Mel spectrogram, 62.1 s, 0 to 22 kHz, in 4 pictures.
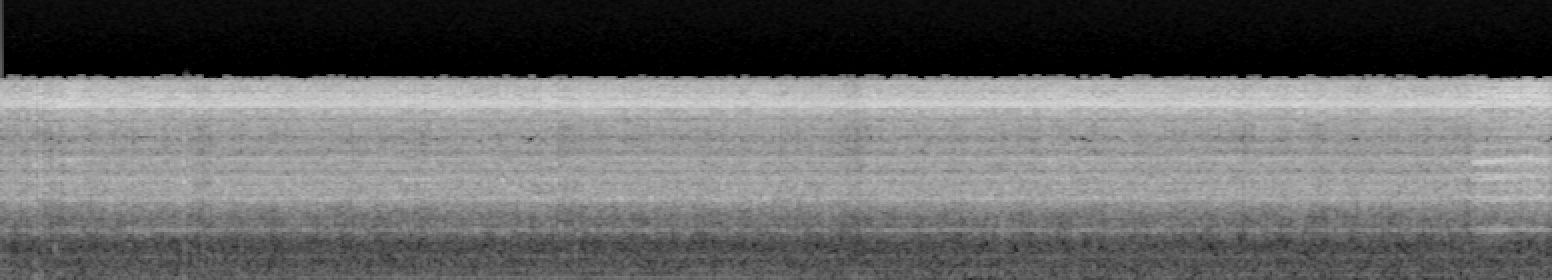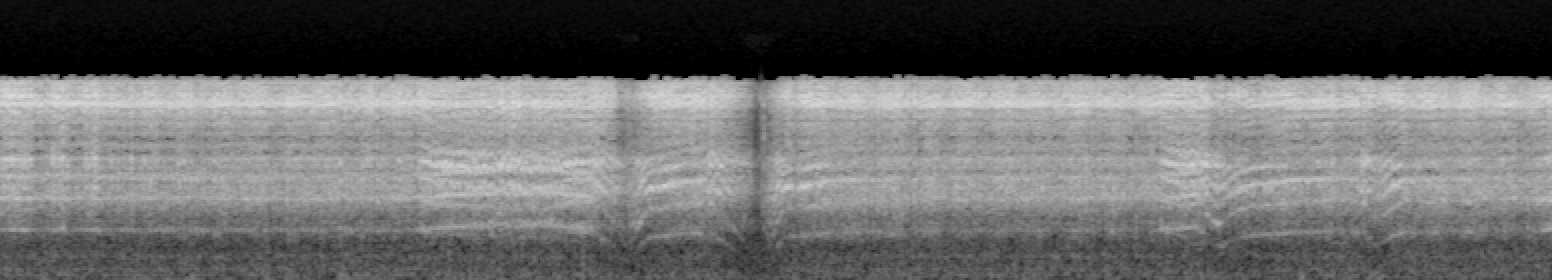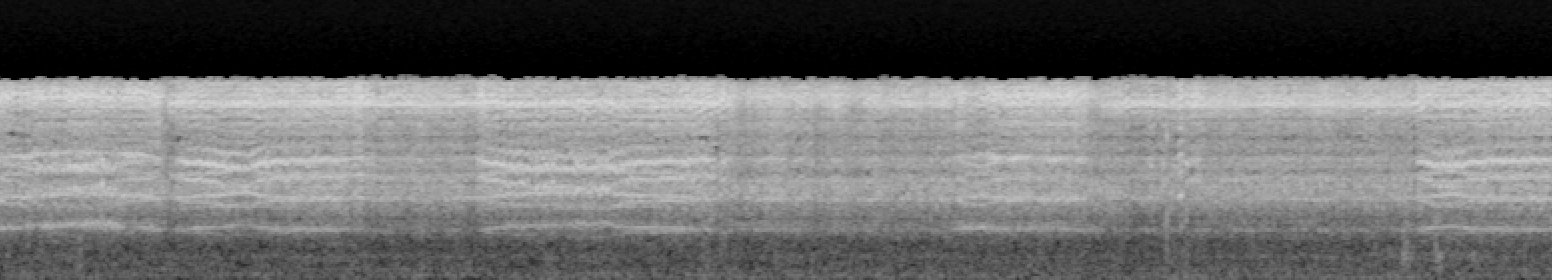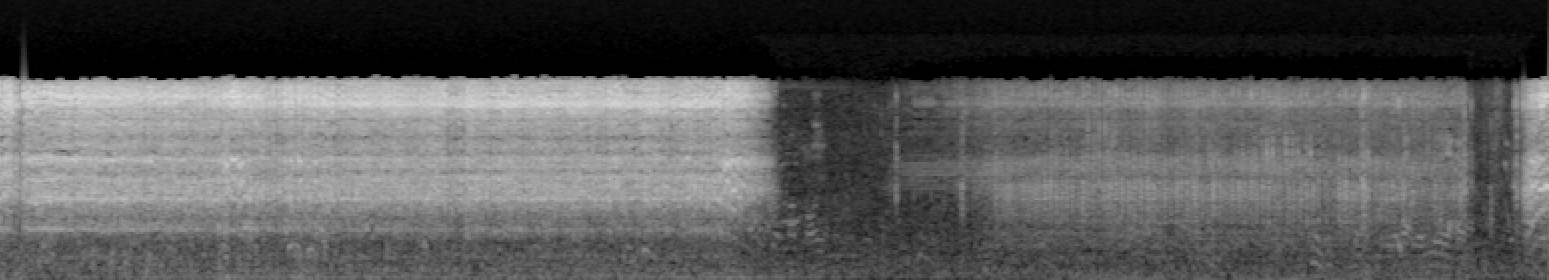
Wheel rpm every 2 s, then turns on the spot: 160, 160, 160, 160, 160, 160, 160, 160, 160, 160, 160, 80, 150, 160, 130, 150, 160, 160, 160, 160, 160, 160, 160, 160, 160, 160, 160, 40, 20, 20, 10.
56-62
